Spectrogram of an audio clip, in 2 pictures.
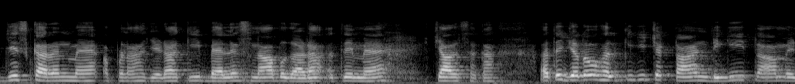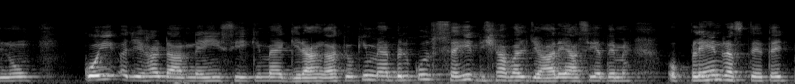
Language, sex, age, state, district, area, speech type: Punjabi, male, 18-30, Punjab, Hoshiarpur, rural, spontaneous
